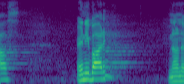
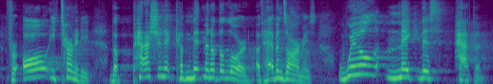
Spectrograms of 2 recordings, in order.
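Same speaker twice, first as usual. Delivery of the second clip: higher, emphatic proclamation of prophecy; scripture reading; 4 semitones higher than usual. Real, not acted. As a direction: proclaim it with long stretched key words. Reads scripture aloud.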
